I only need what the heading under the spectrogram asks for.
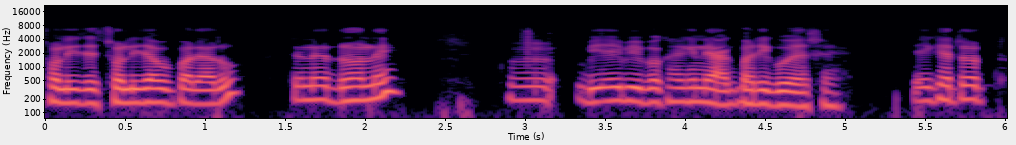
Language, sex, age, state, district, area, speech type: Assamese, male, 18-30, Assam, Dibrugarh, urban, spontaneous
